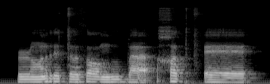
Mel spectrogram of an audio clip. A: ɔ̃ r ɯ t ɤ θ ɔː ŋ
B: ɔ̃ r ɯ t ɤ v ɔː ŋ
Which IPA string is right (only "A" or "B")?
A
